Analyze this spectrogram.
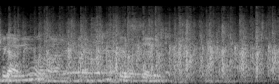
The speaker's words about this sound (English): So, you know, round of applause to everyone in the rooms. I really appreciate, you know, all the support and, uh, and everything we've had this season.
